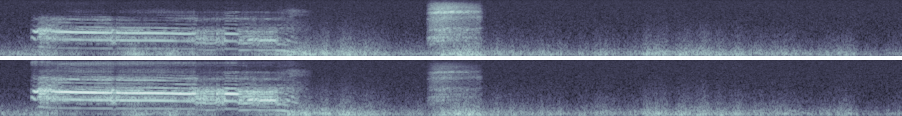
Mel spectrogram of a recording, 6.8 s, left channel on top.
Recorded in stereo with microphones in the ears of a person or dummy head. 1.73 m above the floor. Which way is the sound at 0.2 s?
85° right.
